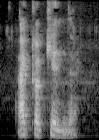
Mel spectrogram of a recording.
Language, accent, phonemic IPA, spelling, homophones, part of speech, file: French, Canada, /a.kɔ.kin/, acoquinent, acoquine / acoquines, verb, LL-Q150 (fra)-acoquinent.wav
- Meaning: third-person plural present indicative/subjunctive of acoquiner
